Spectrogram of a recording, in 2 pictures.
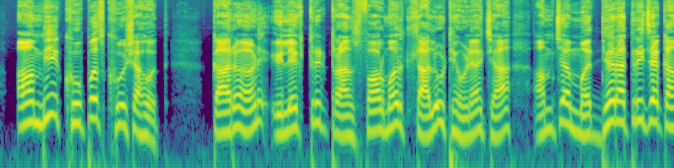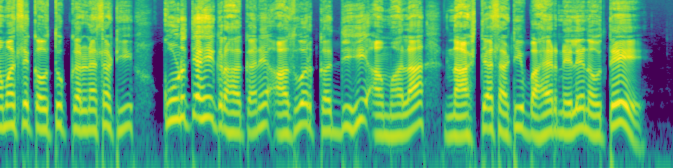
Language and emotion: Marathi, happy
